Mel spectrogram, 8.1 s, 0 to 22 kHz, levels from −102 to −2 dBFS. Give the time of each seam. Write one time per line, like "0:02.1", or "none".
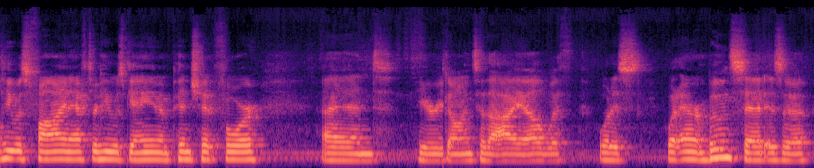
0:01.3
0:04.1
0:04.4

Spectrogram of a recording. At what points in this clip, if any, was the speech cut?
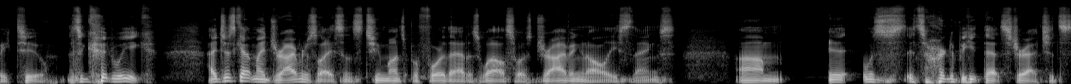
none

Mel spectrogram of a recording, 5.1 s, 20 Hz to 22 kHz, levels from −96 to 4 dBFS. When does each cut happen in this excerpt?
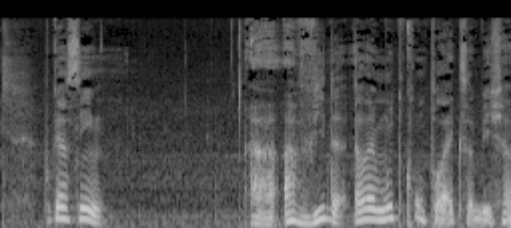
none

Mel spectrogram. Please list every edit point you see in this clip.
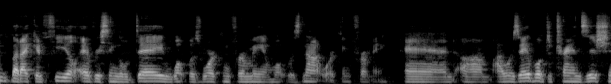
0:03.9

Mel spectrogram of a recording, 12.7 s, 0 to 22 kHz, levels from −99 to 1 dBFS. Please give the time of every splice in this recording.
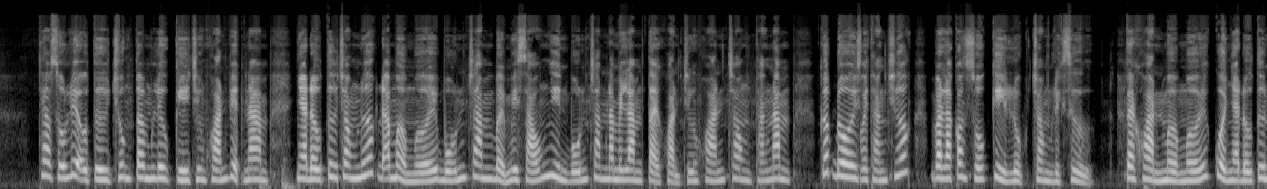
0:08.6
0:11.2

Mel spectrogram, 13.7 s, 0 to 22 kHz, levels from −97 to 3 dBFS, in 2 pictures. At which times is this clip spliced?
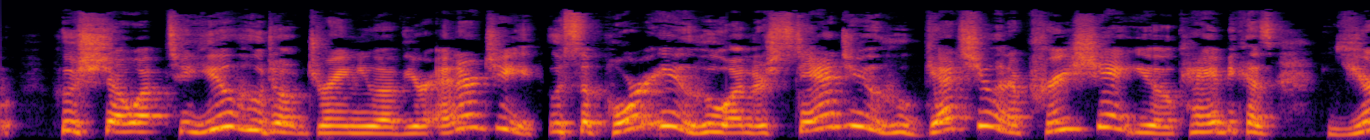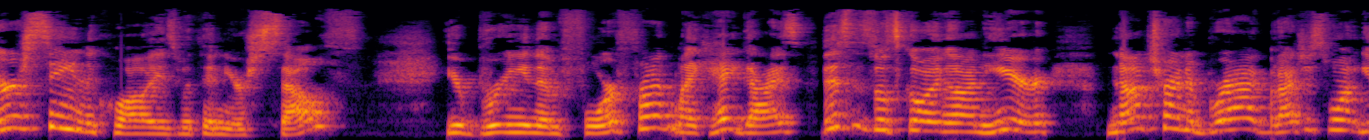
0:10.9

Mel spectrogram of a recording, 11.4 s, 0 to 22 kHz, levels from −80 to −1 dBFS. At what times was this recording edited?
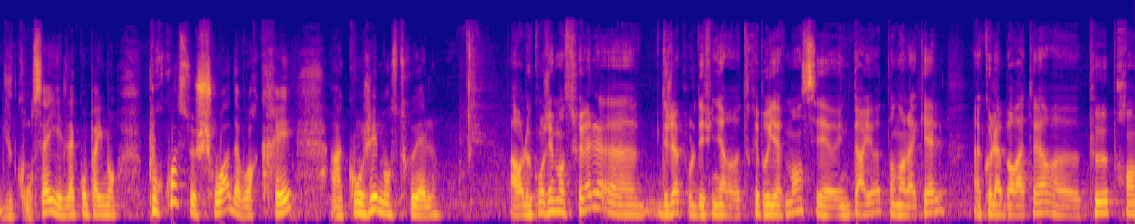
none

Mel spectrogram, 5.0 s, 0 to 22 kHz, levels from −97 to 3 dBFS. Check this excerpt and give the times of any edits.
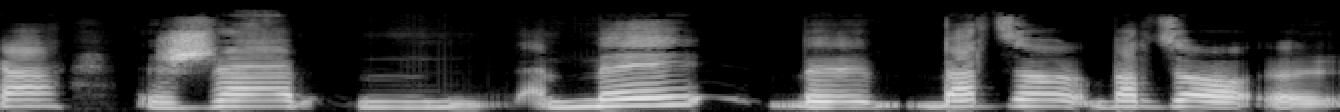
none

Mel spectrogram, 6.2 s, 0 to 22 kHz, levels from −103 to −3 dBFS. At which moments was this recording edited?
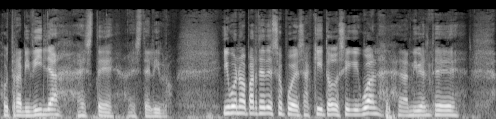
none

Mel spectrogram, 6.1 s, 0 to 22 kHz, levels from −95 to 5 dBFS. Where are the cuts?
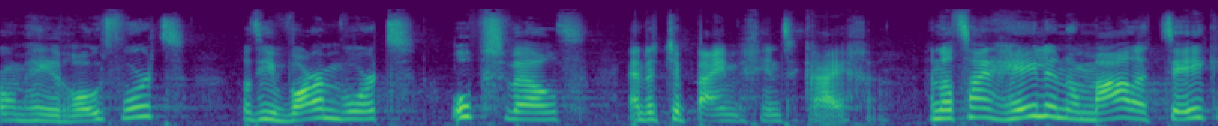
0:04.6

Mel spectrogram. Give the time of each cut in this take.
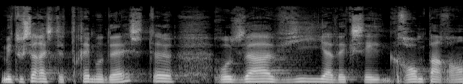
none

